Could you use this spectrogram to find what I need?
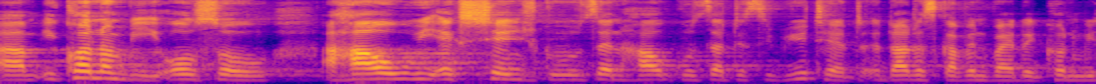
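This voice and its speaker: Talking at a very fast pace, a woman with a Lesotho accent is heard over noticeable background noise. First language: Sesotho. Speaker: associate professor. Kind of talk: conference presentation.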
